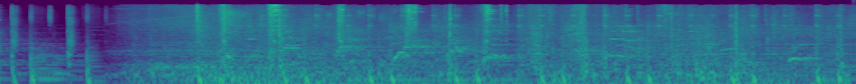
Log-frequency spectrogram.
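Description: Film fight-scene soundtrack: music over a string of sharp hits and whooshes, starting about two seconds in after a brief dip.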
